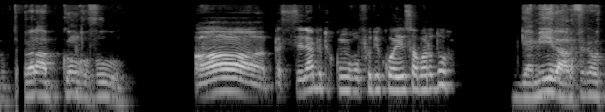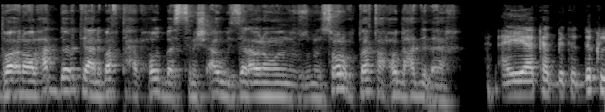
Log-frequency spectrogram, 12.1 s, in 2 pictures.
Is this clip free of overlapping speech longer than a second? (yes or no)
yes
